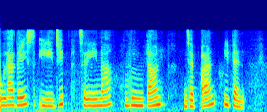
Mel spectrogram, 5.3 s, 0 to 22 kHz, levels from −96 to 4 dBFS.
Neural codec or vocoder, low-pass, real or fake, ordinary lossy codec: codec, 16 kHz in and 24 kHz out, 0.6 kbps, FocalCodec, streaming, 4096 codes; 7.2 kHz; fake; none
